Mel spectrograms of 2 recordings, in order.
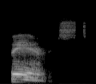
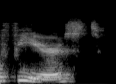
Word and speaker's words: first: qué Porque es que algunas personas cometen un error fonético al pronunciarla y dicen First name bien Qué pasa cuando yo le cambio el fonema a esta palabra si yo digo fears name Yo ya no estoy diciendo primer nombre resulta que con es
